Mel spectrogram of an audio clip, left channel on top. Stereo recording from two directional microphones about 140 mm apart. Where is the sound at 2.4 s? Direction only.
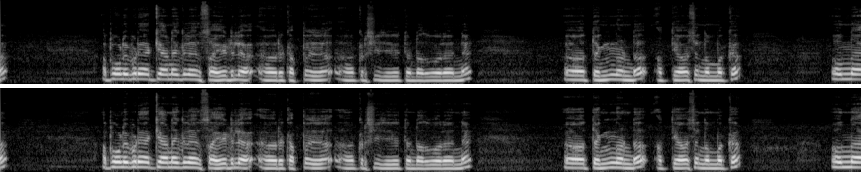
5° right (ahead or behind).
